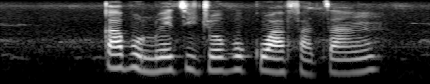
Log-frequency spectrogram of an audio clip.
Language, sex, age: Tswana, female, 25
